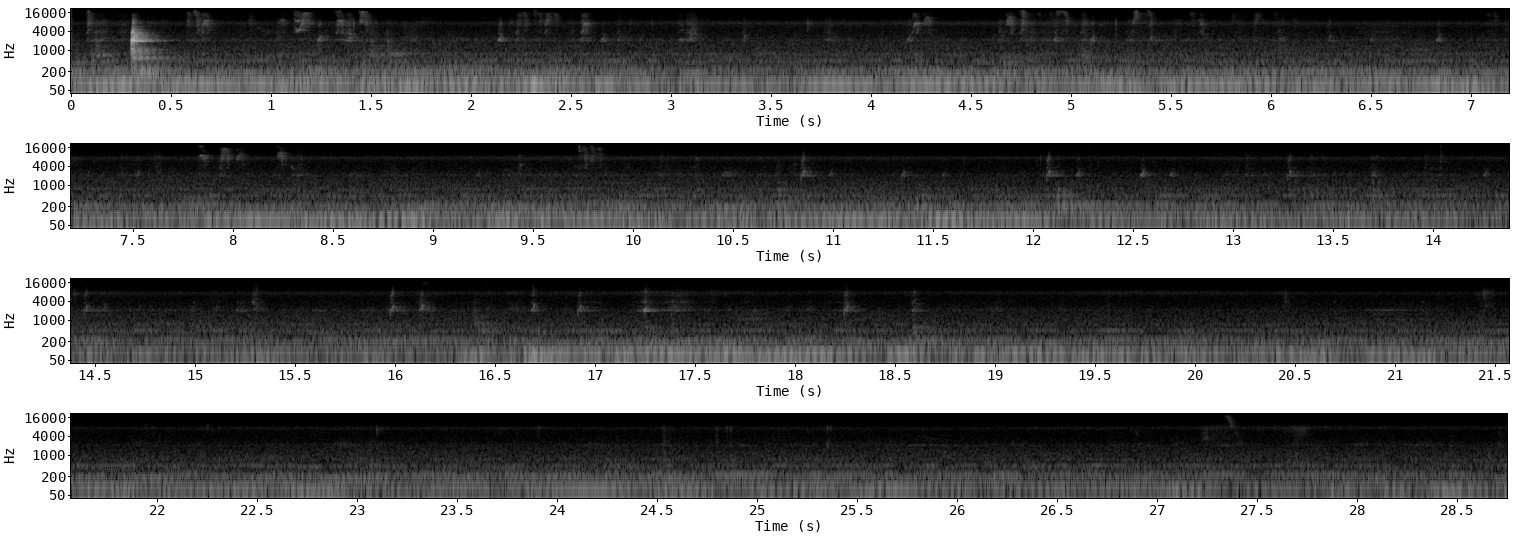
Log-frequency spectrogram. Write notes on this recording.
Bicycling with my son. Stopped for coffe at local stadium. I saw three flagpoles nearby, went to checl for sound:) A pair of little holes in the pole - just right place to put my micro Uši mics...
